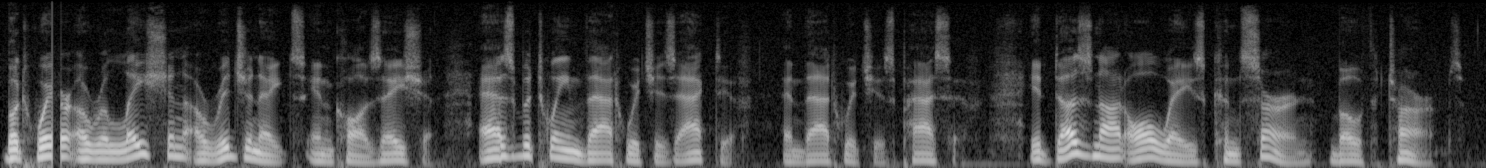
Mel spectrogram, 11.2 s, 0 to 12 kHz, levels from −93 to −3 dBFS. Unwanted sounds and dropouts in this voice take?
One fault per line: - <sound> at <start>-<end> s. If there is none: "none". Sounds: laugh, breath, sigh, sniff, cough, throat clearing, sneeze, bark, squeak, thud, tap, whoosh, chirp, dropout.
- dropout at 0.4-0.5 s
